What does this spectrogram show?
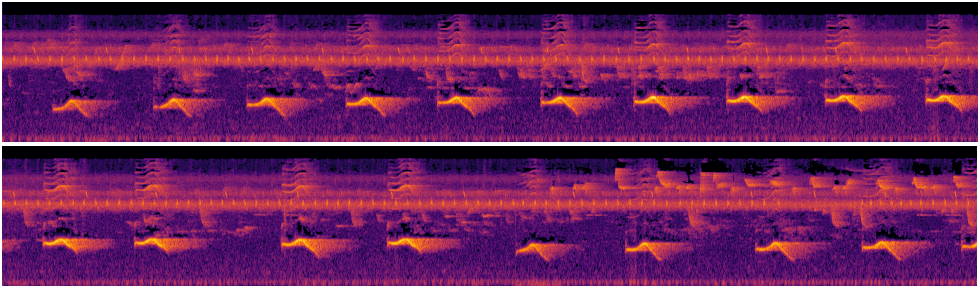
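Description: Nature ambience of a bird calling over and over, one short note that rises and then drops, about every second and a half. Under it runs a steady high buzz, and smaller birds chirp higher up near the end.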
